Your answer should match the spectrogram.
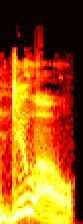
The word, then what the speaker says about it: Duo: It is the it's the Duo. – The Duo. – It is the Energizer Duo charger. – All right. Excellent. – D-U-O, in case my pronunciation, you thought it might be like morning dew.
